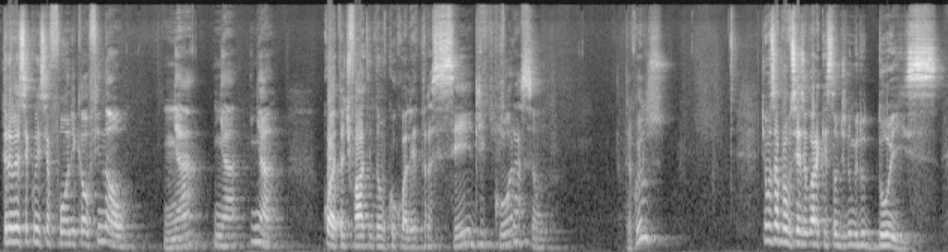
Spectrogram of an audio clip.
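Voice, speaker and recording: A Brazilian man teaches a recorded video lesson, addressing the viewer directly. His voice sits a little high and swings widely in pitch. He loudly calls out example words now and then. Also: expressive, a little fast. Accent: Brazilian Portuguese. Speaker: Portuguese teacher.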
